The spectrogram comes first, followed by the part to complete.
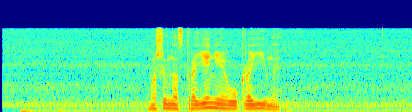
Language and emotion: Russian, neutral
